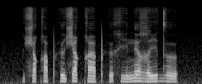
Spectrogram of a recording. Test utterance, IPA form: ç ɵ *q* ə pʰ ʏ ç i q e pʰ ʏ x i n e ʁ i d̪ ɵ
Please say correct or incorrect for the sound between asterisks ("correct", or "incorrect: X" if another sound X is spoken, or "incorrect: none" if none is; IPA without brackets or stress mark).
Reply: correct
